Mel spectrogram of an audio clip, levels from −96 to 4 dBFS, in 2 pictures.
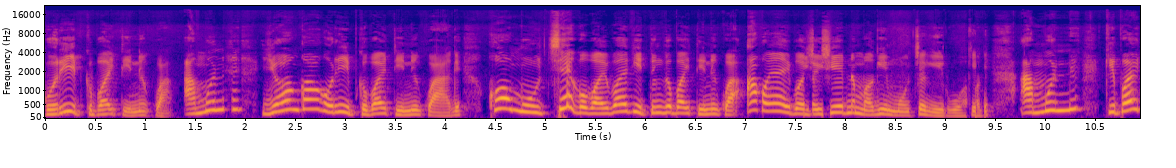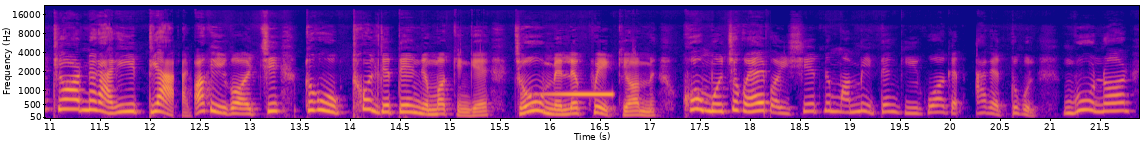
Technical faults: frames out of order; loudspeaker feedback squeal; sudden gain jump

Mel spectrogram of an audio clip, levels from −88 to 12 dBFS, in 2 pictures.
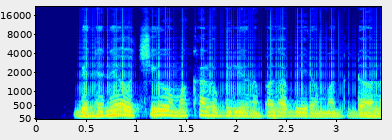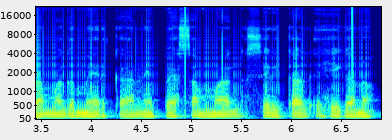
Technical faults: block size mismatch (padded); word clock ticks

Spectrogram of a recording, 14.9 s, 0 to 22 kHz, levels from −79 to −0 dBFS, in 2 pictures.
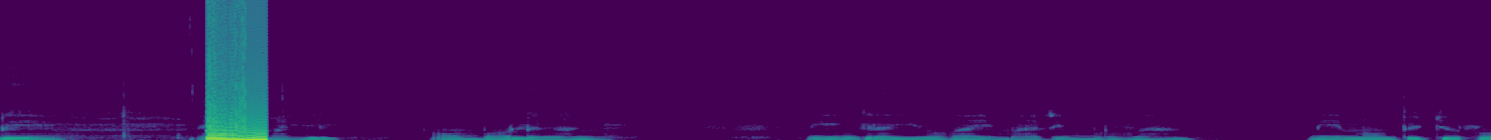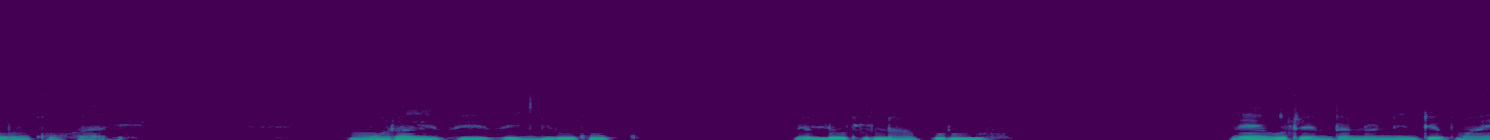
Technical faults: signed and unsigned mixed up

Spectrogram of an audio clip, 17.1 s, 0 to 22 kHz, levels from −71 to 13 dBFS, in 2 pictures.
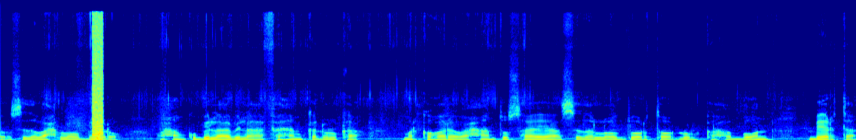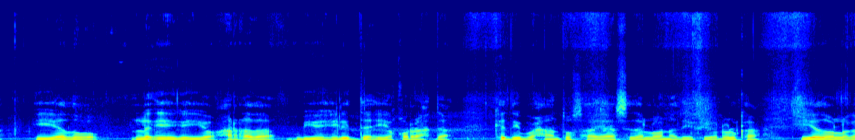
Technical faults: samples built from the wrong bytes

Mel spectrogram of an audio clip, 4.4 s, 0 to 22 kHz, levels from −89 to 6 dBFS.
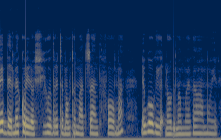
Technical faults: audio missing between chunks

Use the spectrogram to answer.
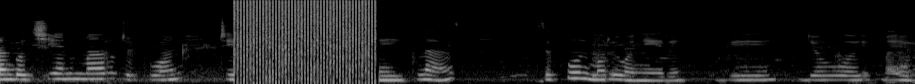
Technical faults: compressed stream played as audio

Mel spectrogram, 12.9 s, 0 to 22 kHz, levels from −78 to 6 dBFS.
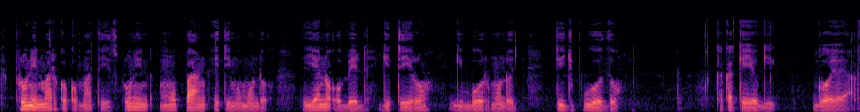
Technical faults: Vorbis compression; pre-echo

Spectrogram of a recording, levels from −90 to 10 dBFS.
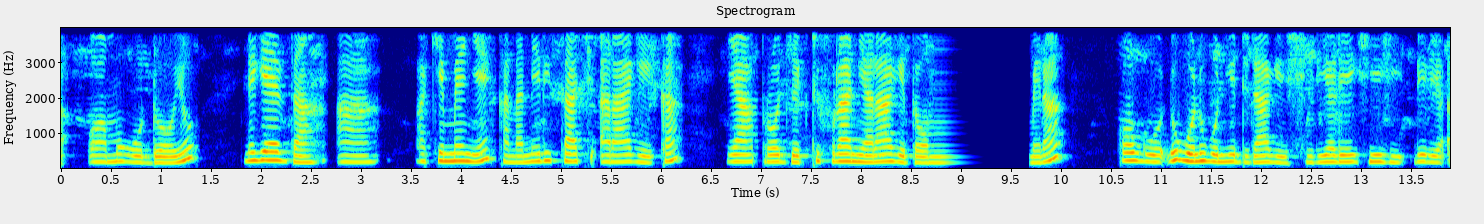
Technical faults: call audio freeze

